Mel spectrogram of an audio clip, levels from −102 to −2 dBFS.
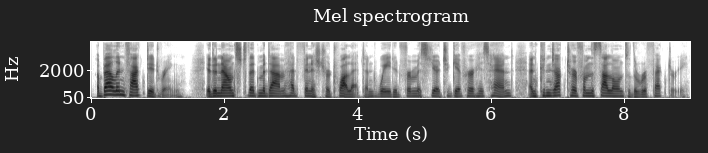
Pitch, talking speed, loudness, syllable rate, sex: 145 Hz, 215 wpm, -23 LUFS, 5.8 syllables/s, female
